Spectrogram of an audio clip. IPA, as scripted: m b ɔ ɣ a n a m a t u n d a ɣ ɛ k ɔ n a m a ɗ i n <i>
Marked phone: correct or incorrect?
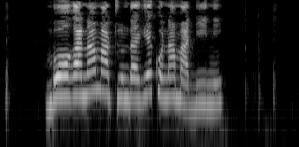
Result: correct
